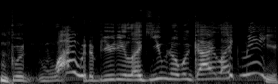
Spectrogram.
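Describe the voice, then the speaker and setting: A man performs a put-on character voice. It is raised and projected, at a high pitch. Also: moderate pace. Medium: game stream. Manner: jovial, laid-back.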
